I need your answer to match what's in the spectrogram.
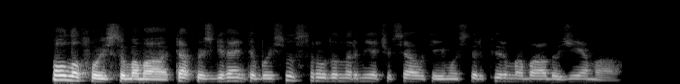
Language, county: Lithuanian, Šiauliai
